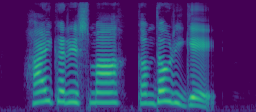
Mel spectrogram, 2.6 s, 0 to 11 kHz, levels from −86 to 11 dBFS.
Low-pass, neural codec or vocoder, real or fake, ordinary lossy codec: 9.9 kHz; none; real; none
